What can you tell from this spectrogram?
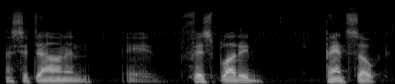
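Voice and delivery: usual speaking voice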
